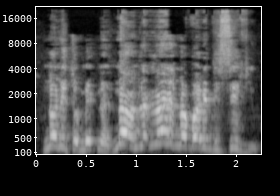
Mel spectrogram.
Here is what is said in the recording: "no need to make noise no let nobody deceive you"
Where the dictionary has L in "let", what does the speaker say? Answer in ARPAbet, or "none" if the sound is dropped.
N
